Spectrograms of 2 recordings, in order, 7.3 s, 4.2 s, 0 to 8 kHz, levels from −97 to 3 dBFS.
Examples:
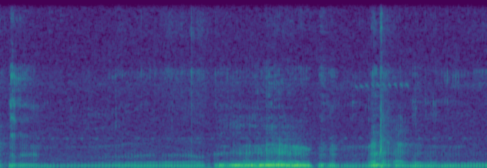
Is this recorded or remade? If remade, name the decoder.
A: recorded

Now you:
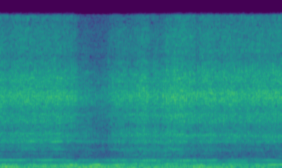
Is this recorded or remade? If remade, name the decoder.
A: recorded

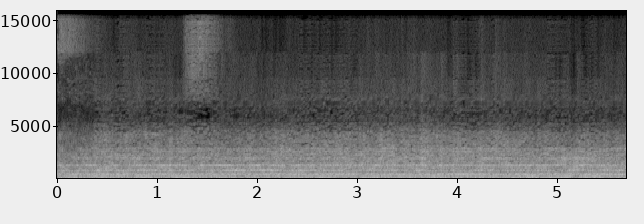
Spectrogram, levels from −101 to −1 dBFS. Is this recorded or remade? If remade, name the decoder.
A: remade, vocoder, Vocos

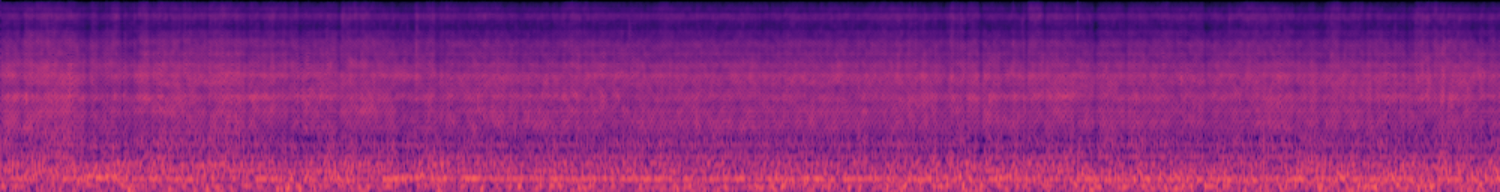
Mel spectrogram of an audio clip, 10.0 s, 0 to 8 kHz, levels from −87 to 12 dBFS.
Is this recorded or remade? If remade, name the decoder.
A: remade, vocoder, Vocos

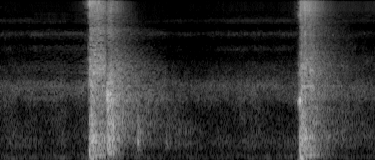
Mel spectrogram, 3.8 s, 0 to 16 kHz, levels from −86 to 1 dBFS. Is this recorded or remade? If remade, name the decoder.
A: remade, vocoder, Vocos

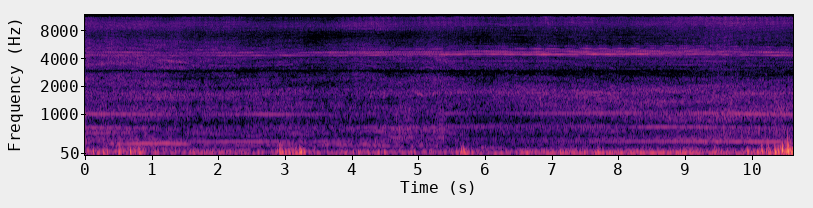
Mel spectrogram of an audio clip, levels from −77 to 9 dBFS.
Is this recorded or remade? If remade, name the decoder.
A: recorded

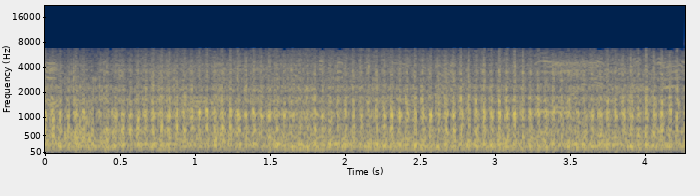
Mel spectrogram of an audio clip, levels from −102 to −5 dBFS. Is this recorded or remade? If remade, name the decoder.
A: recorded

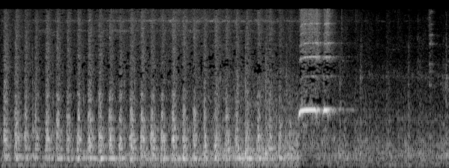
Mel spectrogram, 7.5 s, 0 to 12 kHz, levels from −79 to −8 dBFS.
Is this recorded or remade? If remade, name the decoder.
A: recorded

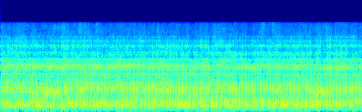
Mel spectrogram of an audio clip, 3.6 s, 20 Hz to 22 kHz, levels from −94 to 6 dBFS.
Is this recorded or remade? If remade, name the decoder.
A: remade, vocoder, Vocos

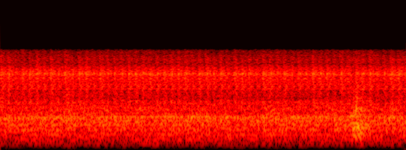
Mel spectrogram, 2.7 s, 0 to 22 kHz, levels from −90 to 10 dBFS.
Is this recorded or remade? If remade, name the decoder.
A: remade, vocoder, Vocos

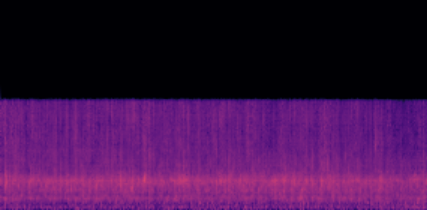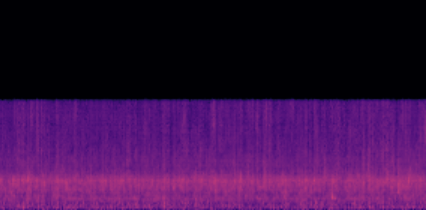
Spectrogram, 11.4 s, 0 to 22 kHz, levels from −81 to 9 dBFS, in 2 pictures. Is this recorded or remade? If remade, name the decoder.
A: remade, vocoder, Vocos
